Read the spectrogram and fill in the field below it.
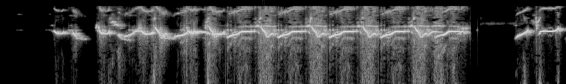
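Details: Coal tit recording for tutoring cage birds, here a continuous high twittering: wavering, whistled notes rise and fall rapidly for about four seconds, then a short pause and a final sharp phrase.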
